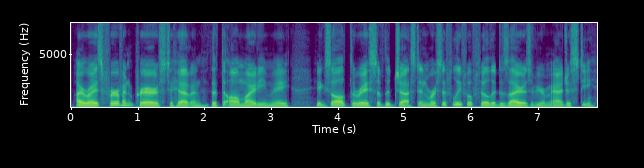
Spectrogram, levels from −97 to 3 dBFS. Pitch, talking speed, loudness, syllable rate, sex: 125 Hz, 180 wpm, -18 LUFS, 5.2 syllables/s, male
